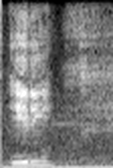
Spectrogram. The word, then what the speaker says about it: Iris: shout out to edie her name is iris but you pronounce it in spanish edie she takes care of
